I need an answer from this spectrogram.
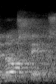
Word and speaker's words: Gnostics: And the Gnostics, that's one of these words where the G is silent, Gnosticism, they go, God can't touch matter.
